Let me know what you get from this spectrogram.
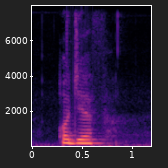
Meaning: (noun) 1. clothing 2. garment; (verb) masculine singular past transgressive of odít
- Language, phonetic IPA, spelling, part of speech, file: Czech, [ˈoɟɛf], oděv, noun / verb, Cs-oděv.ogg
